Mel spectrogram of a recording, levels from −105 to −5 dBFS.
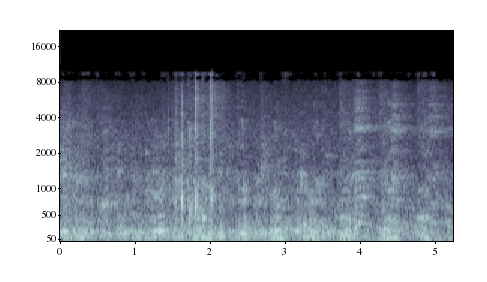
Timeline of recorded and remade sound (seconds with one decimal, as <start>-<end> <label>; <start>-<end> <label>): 0.0-5.2 recorded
